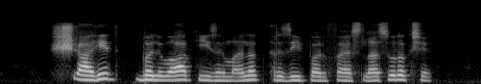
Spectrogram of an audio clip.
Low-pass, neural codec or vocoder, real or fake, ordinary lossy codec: 7.2 kHz; codec, 16 kHz, 0.8 kbps, ZipCodec; fake; MP3, 96 kbps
